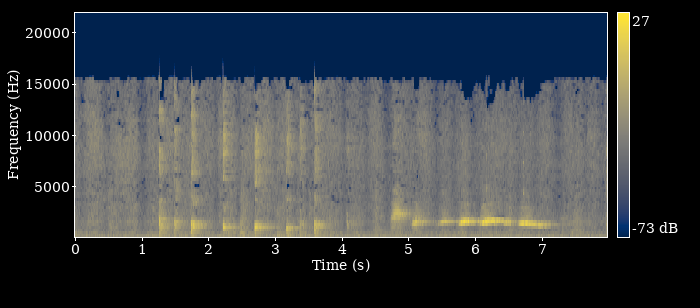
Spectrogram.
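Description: Whiteboard eraser wiped hard across a whiteboard in quick strokes, about two a second, each stroke giving a short squeak that drops in pitch. Later comes a high whistling tone, held for about two seconds with small steps in pitch, that falls away at the end.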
